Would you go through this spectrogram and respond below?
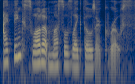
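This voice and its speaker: A woman voicing a blunt, unbothered young female fighter in an anime fan dub, mild and deadpan. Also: sits low, normal speed, heavily acted.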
